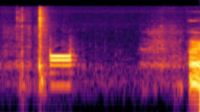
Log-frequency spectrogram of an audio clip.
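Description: BrailleNote Apex notetaker sounding one short, buzzy electronic beep about half a second in, after a couple of key clicks: its alert tone refusing the key press just made. A voice starts at the very end.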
